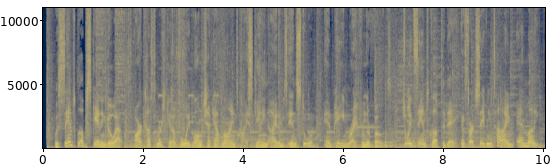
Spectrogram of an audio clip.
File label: Commerical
